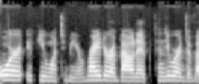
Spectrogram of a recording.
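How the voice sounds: Fairly even intonation shapes a natural reading voice.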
